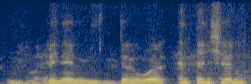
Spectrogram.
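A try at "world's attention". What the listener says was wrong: Izzah perasan yang suka tidak sebut S pada penghujung.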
